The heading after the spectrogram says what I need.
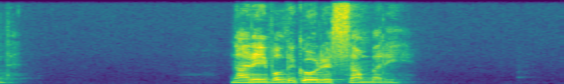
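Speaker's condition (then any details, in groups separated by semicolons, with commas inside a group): Cerebral palsy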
